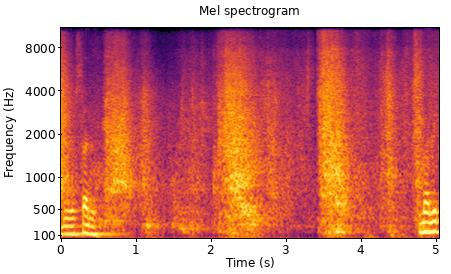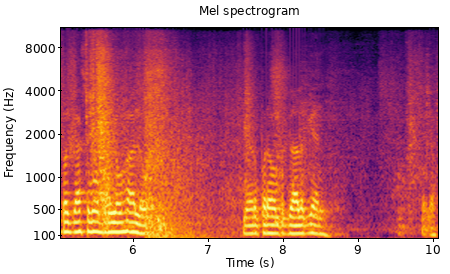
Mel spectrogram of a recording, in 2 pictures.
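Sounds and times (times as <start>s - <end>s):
shovel scraping wet concrete: 2.0s - 6.6s
man speaking: 7.5s - 8.8s.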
